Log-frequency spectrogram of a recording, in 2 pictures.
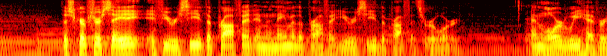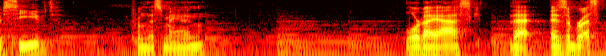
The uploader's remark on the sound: Live from The Summit Church in Dover, OH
